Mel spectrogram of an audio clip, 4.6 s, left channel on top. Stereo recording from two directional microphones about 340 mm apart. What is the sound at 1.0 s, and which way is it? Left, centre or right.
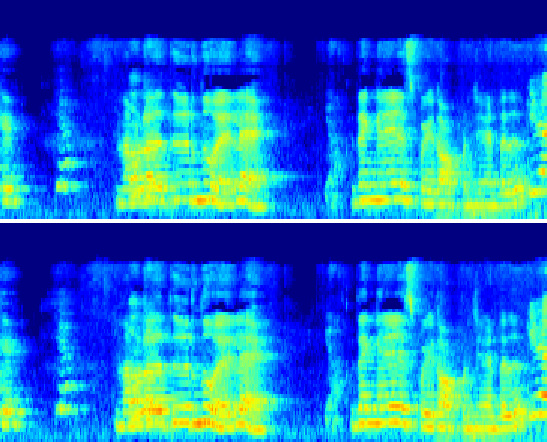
A woman's voice, centre.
